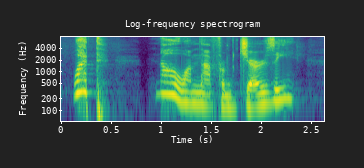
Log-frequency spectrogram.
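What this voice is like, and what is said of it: Put-on New York-style accent. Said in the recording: “You're from Jersey? ... Bronx.”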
